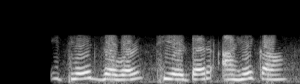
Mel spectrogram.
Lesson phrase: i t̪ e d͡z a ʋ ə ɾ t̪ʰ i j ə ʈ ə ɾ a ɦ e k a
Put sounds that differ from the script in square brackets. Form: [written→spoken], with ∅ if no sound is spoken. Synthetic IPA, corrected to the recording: i [t̪→t̪ʰ] e d͡z [a→ə] ʋ ə [ɾ→ɭ] t̪ʰ i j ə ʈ ə ɾ a ɦ e k a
